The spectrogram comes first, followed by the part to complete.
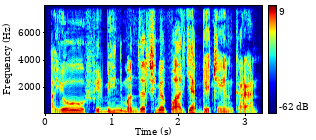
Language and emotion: Kashmiri, disgusted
